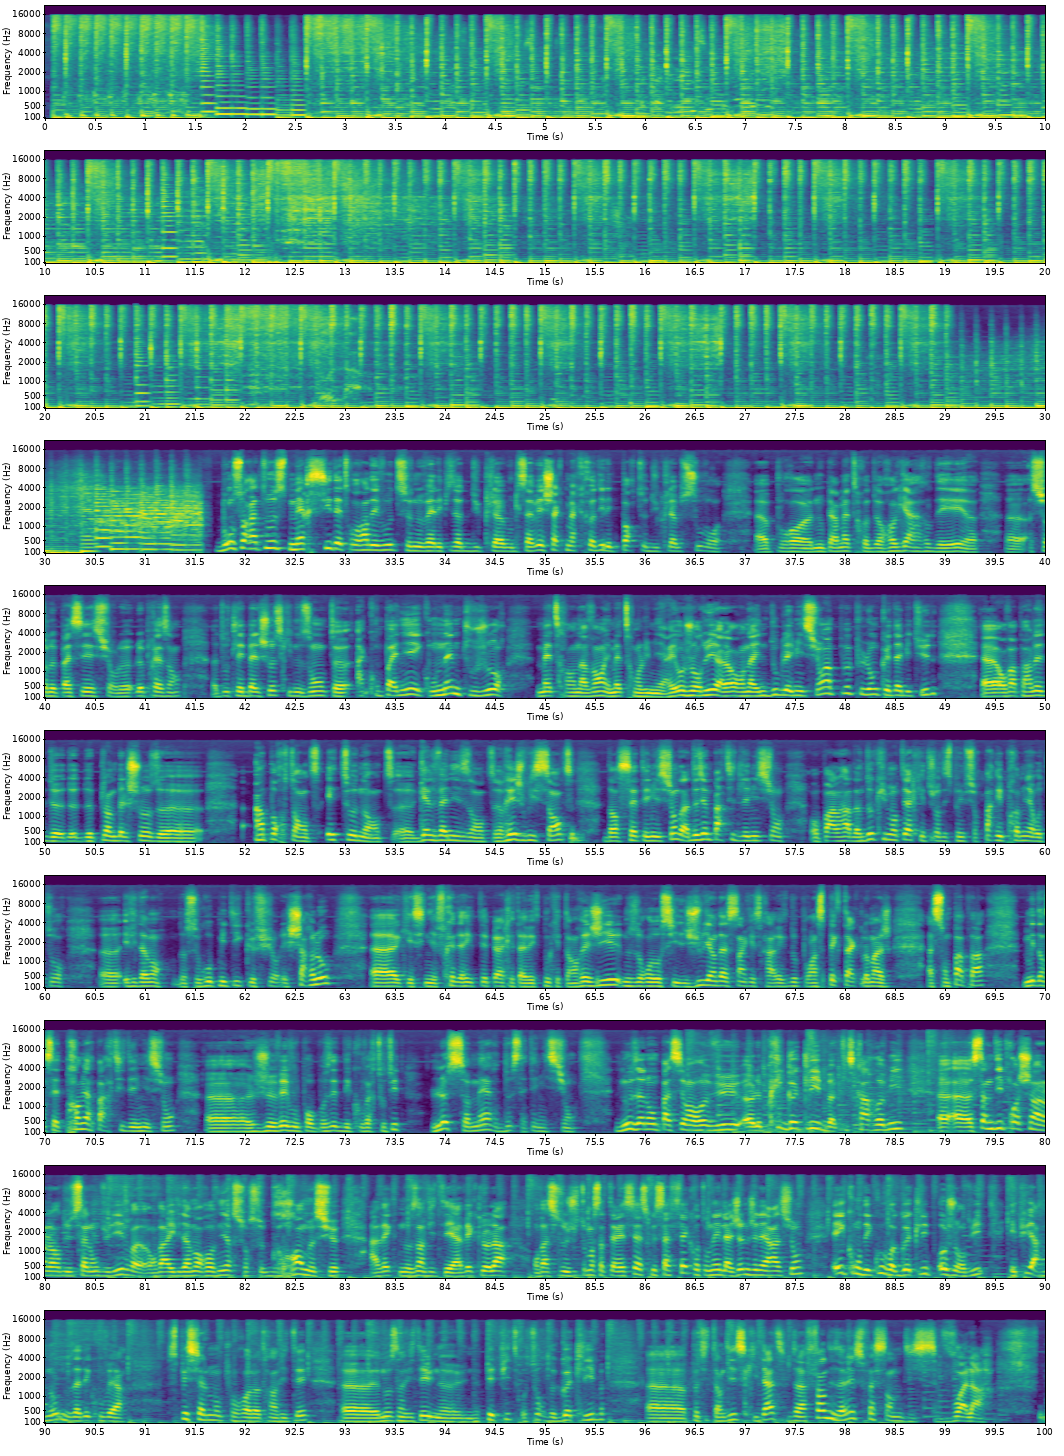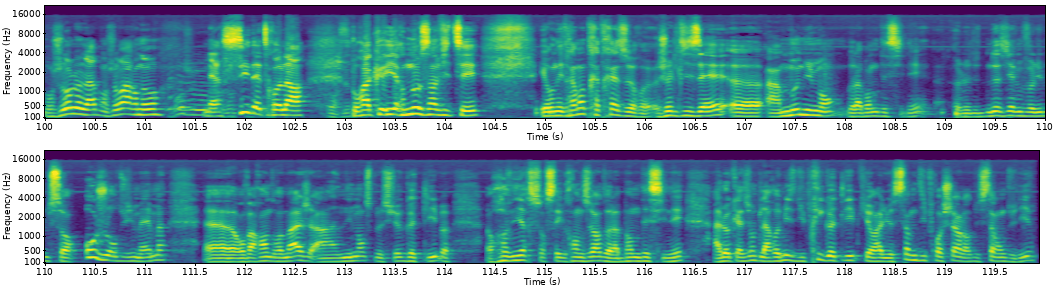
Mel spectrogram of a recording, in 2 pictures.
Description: A l’occasion de la remise du Prix Gotlib lors du Festival du Livre de Paris, nous sommes très heureux de recevoir cette semaine en studio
